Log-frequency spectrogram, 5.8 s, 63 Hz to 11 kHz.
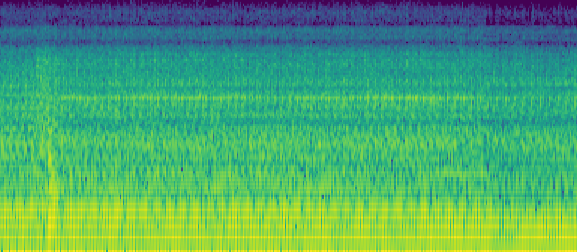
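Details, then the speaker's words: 1999 New Holland TN65S 4WD diesel tractor, cab with AC, 8-speed hydraulic shuttle, NH 33LA loader, 4,162 hours: steady low diesel chug at idle, firing evenly about four per second, no knocks or rattles; engine sounds good — normal diesel idle. "ood like I said AC is blowing cold Hydraulics are strong engine sounds good"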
